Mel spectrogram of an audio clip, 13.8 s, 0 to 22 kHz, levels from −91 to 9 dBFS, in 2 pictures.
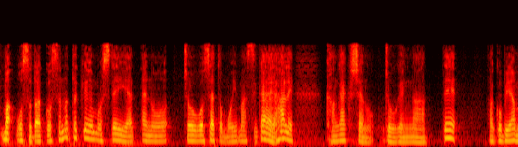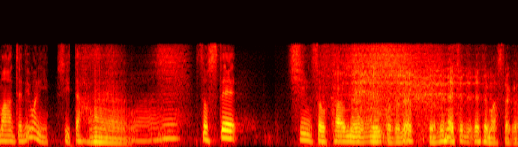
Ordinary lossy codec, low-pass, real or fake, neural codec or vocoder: none; 7.2 kHz; fake; codec, 16 kHz, 0.4 kbps, LongCat-Audio-Codec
